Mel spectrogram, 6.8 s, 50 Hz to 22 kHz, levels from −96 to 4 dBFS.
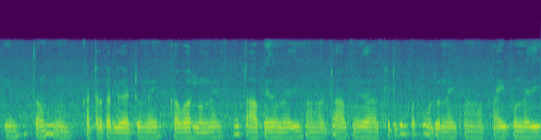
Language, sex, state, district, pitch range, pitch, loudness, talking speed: Telugu, male, Andhra Pradesh, Srikakulam, 115-120 Hz, 115 Hz, -17 LUFS, 105 wpm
